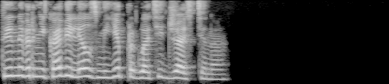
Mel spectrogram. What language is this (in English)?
Russian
